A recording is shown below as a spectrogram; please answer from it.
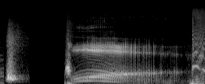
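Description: A man's drawn-out cry of shock, an 'oh my goodness' exclamation whose pitch rises and falls, starting about half a second in after a brief sound and a moment of silence.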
